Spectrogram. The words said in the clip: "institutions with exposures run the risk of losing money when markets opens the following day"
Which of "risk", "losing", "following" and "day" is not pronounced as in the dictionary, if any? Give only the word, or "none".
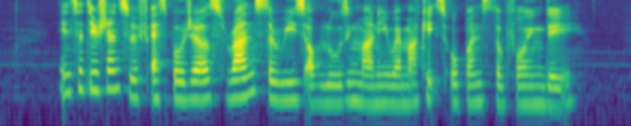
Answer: risk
